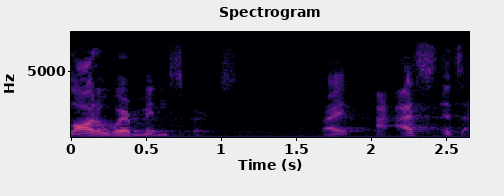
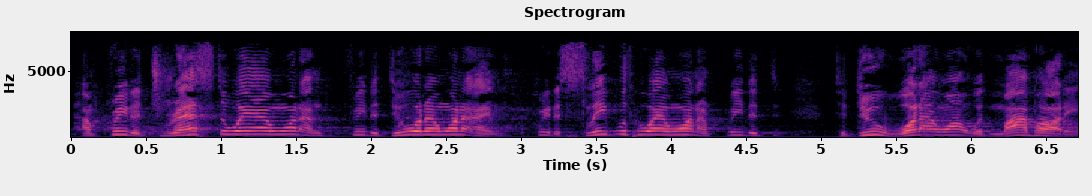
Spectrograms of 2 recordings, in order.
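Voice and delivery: higher, louder, defiant "I'm free"; mocking self-assertion; 5 semitones higher, 7 dB louder than usual. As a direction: mimic a brash individualist. Voicing society's attitude.

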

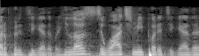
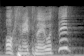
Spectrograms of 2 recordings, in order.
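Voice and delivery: put-on higher, louder kid voice; eager child impression, pitched up; imitated eager child; 6 semitones higher, 6 dB louder than usual. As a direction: play an excited kid asking. Acting out other son's excited question.

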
